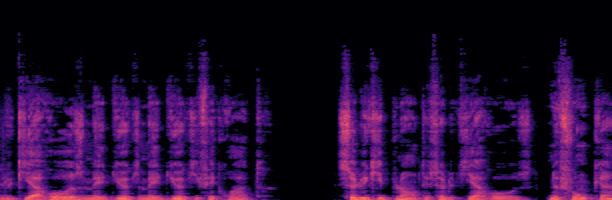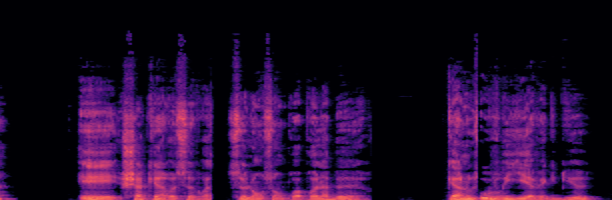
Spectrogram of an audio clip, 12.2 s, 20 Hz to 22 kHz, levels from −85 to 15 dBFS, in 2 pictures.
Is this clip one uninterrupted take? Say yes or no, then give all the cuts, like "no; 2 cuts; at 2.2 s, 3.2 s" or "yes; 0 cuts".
no; 4 cuts; at 1.4 s, 5.4 s, 8.2 s, 10.9 s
